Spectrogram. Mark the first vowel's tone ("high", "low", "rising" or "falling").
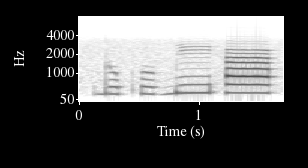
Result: low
